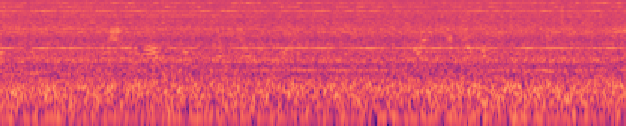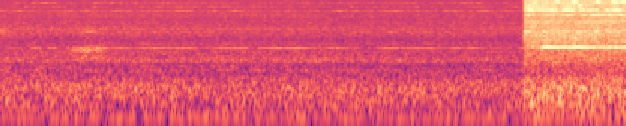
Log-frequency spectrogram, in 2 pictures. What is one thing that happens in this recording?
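A steady low hum of aircraft engines fills a cockpit.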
